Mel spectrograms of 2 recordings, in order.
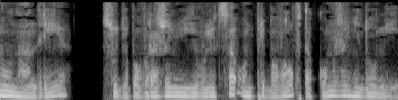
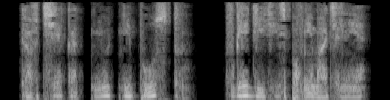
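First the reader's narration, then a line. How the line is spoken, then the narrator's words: Lowered to whisper. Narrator (Russian): понизив голос до шепота, сказал Ингвар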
